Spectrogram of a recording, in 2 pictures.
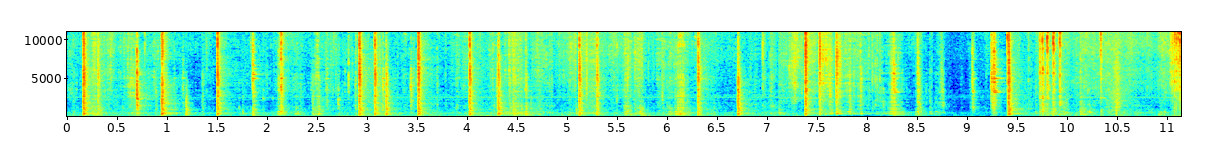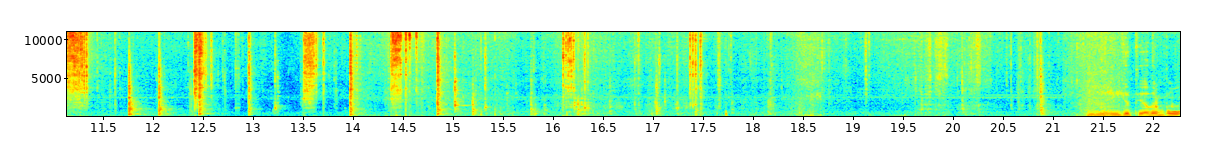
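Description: Ratchet wrench clicking as starter mounting bolts are run in on a 2004-2012 Chevrolet Colorado with the 3.7L engine, irregular bursts of metallic ratcheting and tool clatter between pauses, close by, with someone talking intermittently.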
